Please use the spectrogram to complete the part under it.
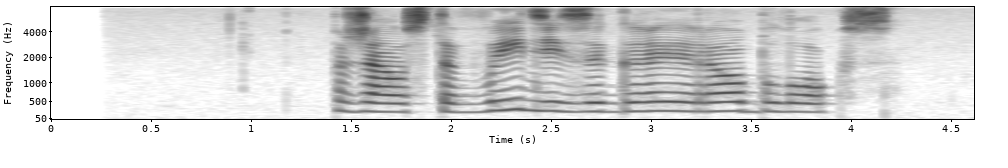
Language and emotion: Russian, neutral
